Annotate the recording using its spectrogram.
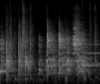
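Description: An iron fire tool scraping and knocking against hot coals and metal at an open hearth, a quick, irregular run of short clicks and scrapes.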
